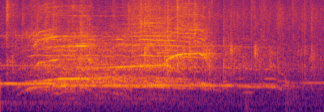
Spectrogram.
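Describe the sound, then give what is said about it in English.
A crowd claps and cheers steadily, with high whoops and shouts rising over dense applause, fairly loud throughout and easing off slightly near the end. “Ay, adhu clapping ah illaya?”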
